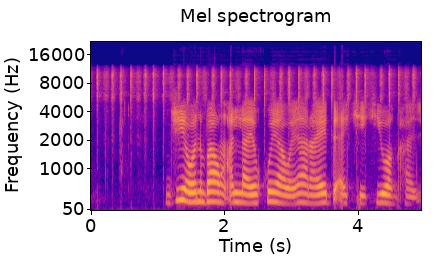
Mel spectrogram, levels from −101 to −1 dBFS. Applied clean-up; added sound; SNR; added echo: none; Rattle (instrument); 10 dB; none.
